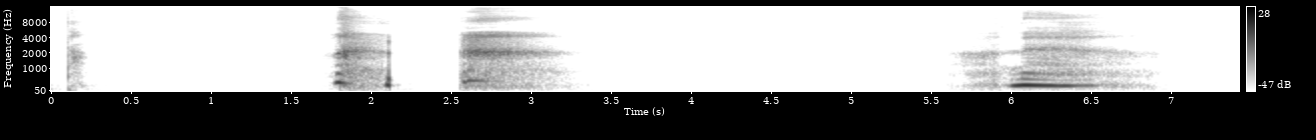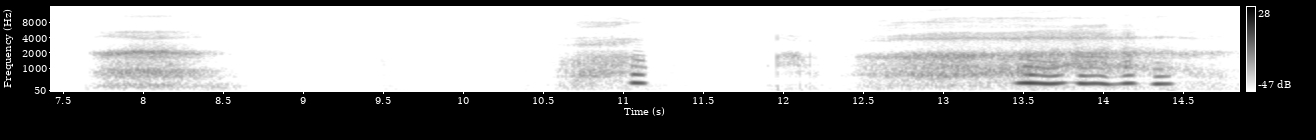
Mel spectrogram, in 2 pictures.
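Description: A young woman speaks softly and teasingly, very close to the microphone.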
